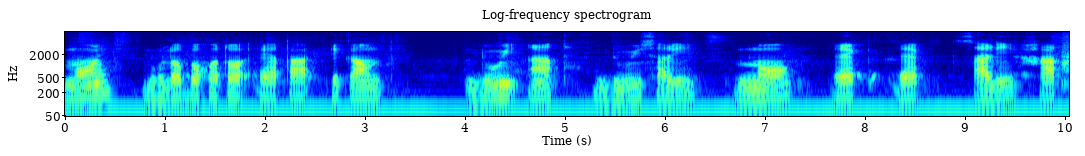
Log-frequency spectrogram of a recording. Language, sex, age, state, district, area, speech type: Assamese, male, 45-60, Assam, Golaghat, urban, read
